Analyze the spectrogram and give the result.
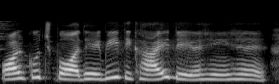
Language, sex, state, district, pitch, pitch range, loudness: Hindi, female, Jharkhand, Palamu, 235 Hz, 225-260 Hz, -18 LUFS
